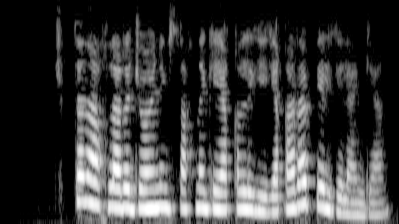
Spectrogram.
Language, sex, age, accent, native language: Uzbek, female, 19-29, Jizzax, Uzbek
